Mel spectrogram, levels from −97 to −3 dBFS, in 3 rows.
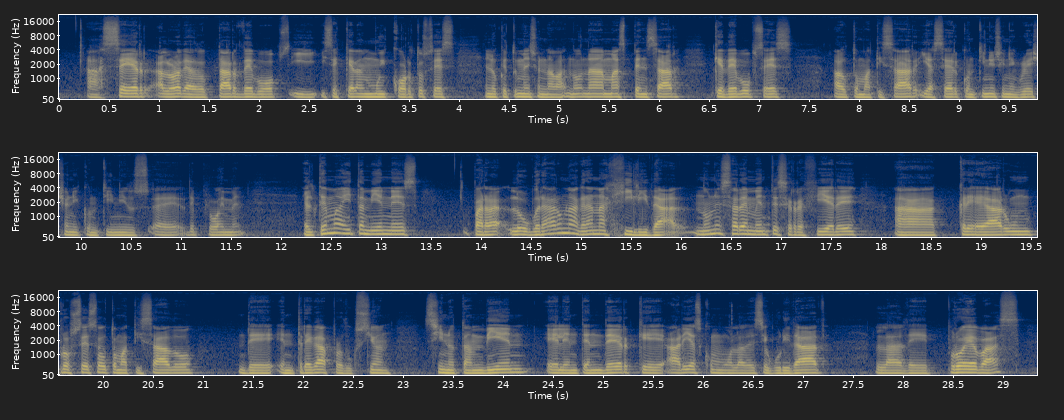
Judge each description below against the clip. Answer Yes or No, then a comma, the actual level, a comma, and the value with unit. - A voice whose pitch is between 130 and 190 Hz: Yes, low, 135 Hz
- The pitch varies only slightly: Yes, narrow, 2.0 semitones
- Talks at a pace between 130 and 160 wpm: Yes, average, 145 wpm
